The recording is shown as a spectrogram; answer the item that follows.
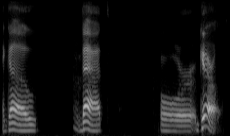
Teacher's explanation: These vowels use the middle of the tongue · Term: central vowels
